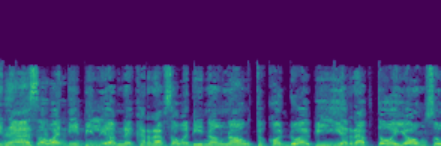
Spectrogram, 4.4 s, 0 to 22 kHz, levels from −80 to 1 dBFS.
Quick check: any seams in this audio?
yes; 1 cut; at 2.5 s

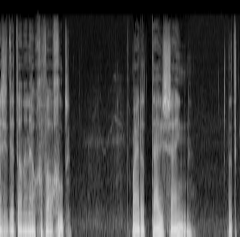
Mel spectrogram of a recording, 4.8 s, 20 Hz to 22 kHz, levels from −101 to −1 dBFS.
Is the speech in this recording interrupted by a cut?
no; 0 cuts

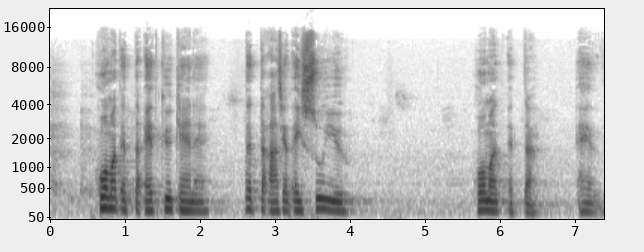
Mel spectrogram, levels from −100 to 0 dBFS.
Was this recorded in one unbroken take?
no; 1 cut; at 2.6 s

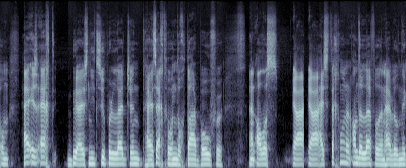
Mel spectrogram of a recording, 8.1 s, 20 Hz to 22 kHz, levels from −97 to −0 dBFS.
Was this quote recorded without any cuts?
no; 3 cuts; at 1.5 s, 1.9 s, 6.1 s

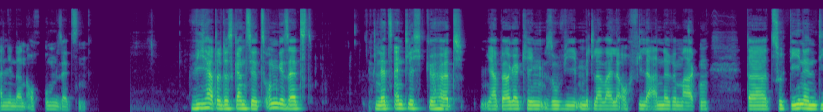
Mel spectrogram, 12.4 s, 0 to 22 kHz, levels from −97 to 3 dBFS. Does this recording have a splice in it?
no; 0 cuts

